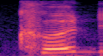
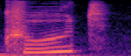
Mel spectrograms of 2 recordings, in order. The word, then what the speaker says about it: could: uh let's go to the word could instead of coot okay drop the jaw just a little bit more to pronounce the uh he could see okay very good uh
